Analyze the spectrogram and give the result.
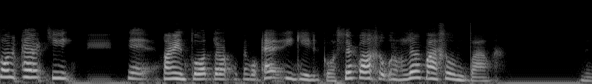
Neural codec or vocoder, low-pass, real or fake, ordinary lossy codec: codec, 16 kHz, 0.5 kbps, FreqCodec, larger model; 7.2 kHz; fake; none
